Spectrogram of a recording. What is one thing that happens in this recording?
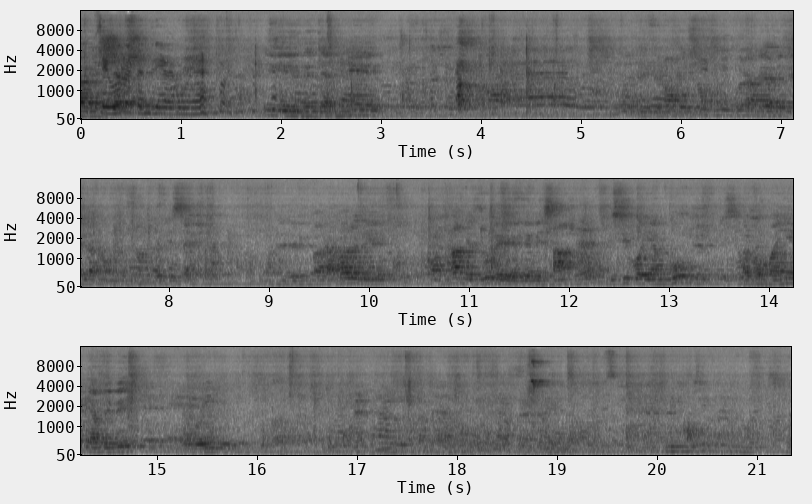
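A crowd of men and women chatter in an echoing room.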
